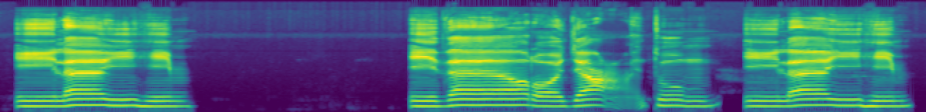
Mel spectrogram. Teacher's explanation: Huruf la kita ayun sekali karena terdapat ya sukun di depannya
